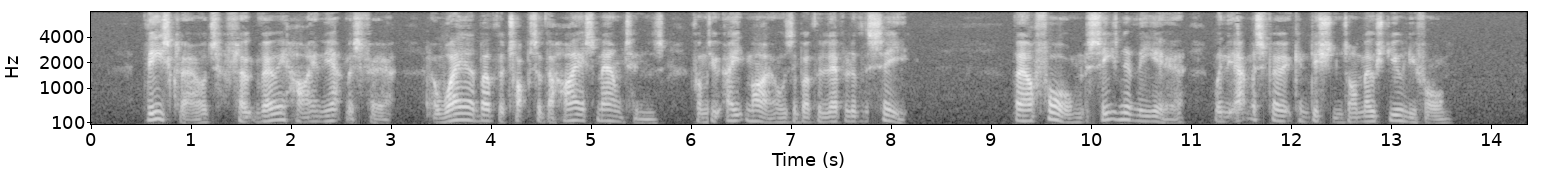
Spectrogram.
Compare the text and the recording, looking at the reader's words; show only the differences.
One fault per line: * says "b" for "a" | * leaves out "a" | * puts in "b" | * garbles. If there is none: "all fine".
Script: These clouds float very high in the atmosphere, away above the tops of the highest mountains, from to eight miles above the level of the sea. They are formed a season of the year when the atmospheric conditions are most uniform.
all fine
